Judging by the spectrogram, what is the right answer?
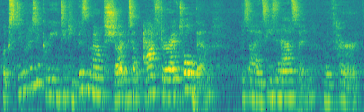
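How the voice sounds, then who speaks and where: A woman's voice: on the high side, expressive, measured pace. A woman acting a wounded, defensive, newly separated sister in a staged play reading, candid and emotional. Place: live staged reading in an echoey room. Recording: very echoey room, distant mic, faint noise.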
